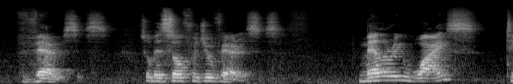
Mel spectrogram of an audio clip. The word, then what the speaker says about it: varices: O estresse está no I. Aqui é varices.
